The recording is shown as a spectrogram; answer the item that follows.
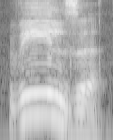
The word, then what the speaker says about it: wheels: Wheels, S is pronounced as Z. Rails, S is pronounced as Z.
